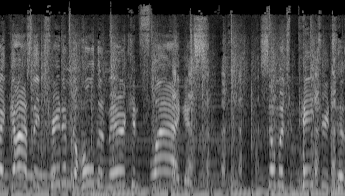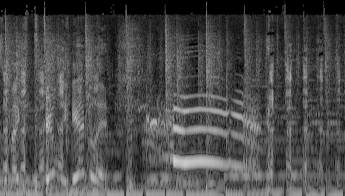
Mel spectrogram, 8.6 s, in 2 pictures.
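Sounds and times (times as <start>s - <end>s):
speech: 0.6s - 6.6s
laughter: 2.3s - 5.6s, 6.5s - 8.6s
bald eagle cry sound effect: 6.2s - 7.6s.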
